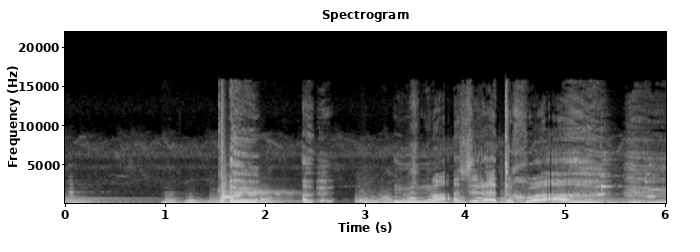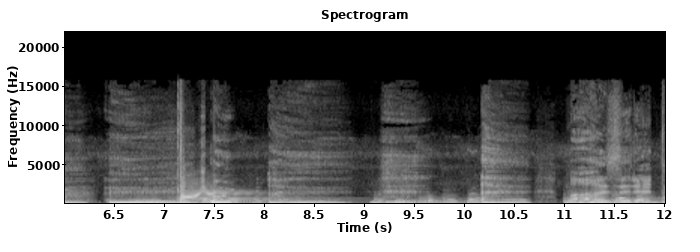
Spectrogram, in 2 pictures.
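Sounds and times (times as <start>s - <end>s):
springy boing: 1.5s - 2.5s, 7.1s - 8.0s.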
